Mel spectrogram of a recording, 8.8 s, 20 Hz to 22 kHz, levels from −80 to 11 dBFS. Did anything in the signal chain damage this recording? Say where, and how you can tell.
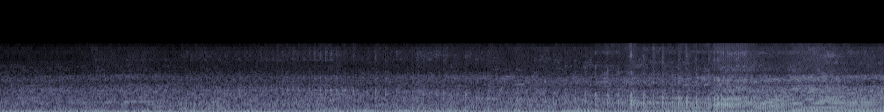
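Yes, at the codec stage, throughout. The audio carries a rough, hissy halo and a smeared, watery texture, with nothing above about 5.3 kHz. This is likely Nellymoser compression, with heavy damage consistent with a rate near 22 kbps: starved bands receive no bits and are refilled with noise.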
